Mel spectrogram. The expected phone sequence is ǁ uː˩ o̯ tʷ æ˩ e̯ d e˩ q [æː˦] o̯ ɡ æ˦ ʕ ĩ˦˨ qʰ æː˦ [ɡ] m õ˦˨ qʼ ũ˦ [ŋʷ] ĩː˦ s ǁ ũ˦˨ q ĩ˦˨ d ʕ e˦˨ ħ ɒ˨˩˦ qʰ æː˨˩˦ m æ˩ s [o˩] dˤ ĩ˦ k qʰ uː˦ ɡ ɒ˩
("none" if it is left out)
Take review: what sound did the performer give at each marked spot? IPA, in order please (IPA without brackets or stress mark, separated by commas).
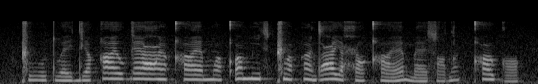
æː˦, none, m, o˩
